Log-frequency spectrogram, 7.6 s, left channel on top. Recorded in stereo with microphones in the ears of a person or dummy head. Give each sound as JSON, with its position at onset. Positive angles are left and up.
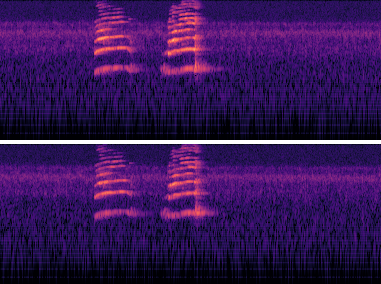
{"t": 1.9, "sound": "a cat meowing", "side_deg": 45, "distance_m": 1.1}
